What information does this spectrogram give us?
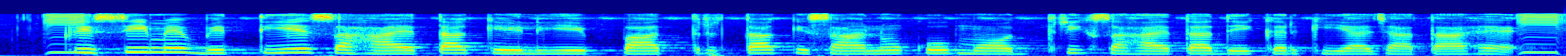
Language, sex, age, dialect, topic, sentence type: Hindi, female, 25-30, Hindustani Malvi Khadi Boli, agriculture, statement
